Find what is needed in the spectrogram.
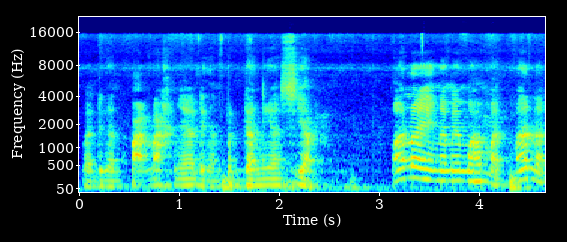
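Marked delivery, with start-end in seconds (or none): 3.1-4.6 challenging warrior call. Acted. Preacher voicing enemy champion calling out Muhammad, high mock challenge. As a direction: call out for Muhammad like a cocky fighter.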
